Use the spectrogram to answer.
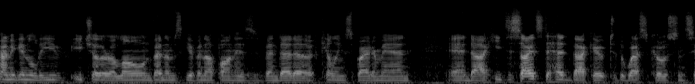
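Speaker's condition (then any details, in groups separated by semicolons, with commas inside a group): No condition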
